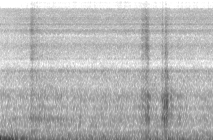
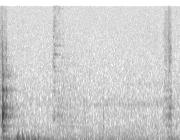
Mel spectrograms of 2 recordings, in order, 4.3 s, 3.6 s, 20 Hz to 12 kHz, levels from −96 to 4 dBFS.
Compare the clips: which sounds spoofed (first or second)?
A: first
